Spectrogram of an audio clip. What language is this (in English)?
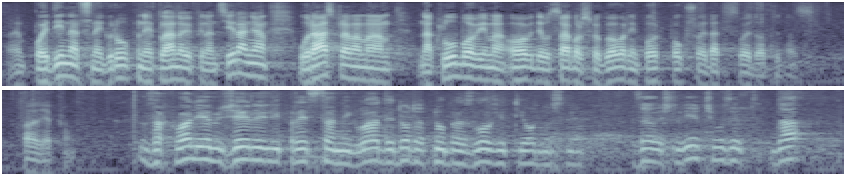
Croatian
